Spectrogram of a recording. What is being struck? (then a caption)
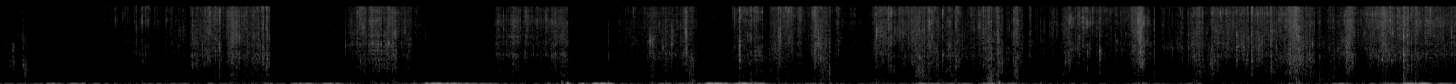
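Thin metal leaf foil sheets. Thin, crinkled copper-colored metallic foil leaf sheets lie in a loose pile on a white table and are pressed, scratched and crinkled under long manicured nails. The result is a steady run of bright, crackly crinkling and tearing-like rustles, swelling and easing in dense bursts with a few brief quieter gaps.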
